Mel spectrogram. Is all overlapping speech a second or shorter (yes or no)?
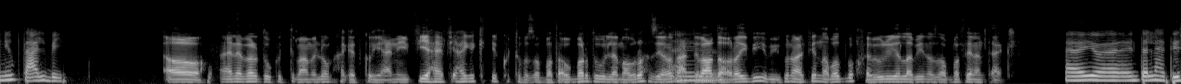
yes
